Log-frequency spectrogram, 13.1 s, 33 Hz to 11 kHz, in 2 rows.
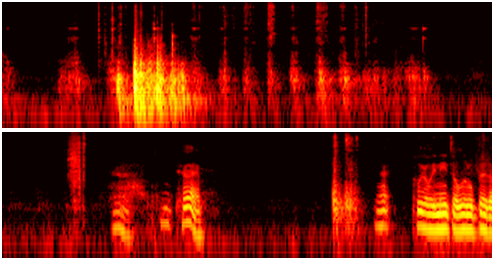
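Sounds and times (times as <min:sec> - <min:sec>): rusty vise scraping metal on metal: 0:00.0 - 0:01.6, 0:02.4 - 0:05.8.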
